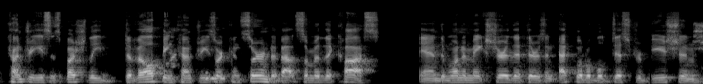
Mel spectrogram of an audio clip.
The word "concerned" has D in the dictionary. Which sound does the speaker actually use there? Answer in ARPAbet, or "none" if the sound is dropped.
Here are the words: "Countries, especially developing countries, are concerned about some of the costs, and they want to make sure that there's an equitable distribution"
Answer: D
